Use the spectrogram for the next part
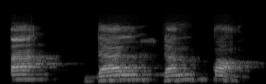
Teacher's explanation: Dan kemudian ketika bertemu dengan ujung lidahnya bertemu dengan pangkal gigi seri yang atas, di bawah gusi akan keluar 3 huruf.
